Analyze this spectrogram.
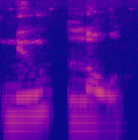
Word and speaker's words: New Lowell: The city I live in is actually pronounced New Lowell.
